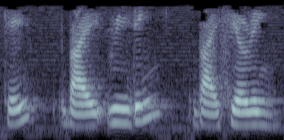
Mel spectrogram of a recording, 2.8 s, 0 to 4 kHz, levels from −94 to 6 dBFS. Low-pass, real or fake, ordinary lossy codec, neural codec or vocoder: 3.6 kHz; real; MP3, 16 kbps; none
